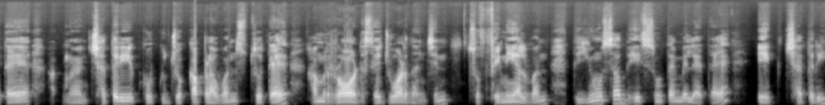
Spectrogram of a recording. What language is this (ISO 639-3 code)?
gbm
